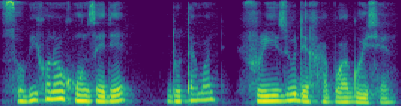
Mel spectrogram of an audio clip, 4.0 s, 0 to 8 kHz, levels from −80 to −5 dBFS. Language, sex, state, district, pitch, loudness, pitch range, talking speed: Assamese, male, Assam, Sonitpur, 150 Hz, -15 LUFS, 140-175 Hz, 150 wpm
